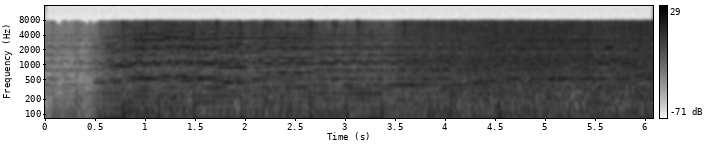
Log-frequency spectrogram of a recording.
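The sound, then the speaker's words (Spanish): A dense, steady roar of heavy morning rain in the Valle de Temis at Aría, on Lanzarote in the Canary Islands, begins abruptly after a brief quieter moment and keeps pouring at a constant loud level, a thick hiss with a low rumbling undertone. “Llueve, esta lluvia es concretamente de Aría. Esto en el Valle de Temis está cayendo con esa fuerza, con esa alegría, y con esa alegría hay que recibirlo, además en una isla que está en emergencia hídrica como es Lanzarote”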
